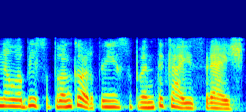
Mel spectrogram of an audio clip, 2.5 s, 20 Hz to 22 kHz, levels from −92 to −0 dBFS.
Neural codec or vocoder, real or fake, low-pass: codec, 16 kHz, 1.1 kbps, Voila-Tokenizer; fake; 5.4 kHz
